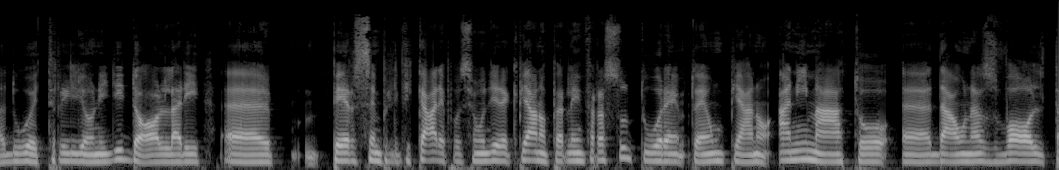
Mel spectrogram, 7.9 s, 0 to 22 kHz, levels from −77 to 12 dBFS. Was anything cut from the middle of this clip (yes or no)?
yes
